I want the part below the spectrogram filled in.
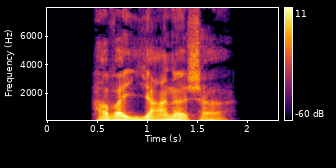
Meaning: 1. comparative degree of hawaiianisch 2. inflection of hawaiianisch: strong/mixed nominative masculine singular 3. inflection of hawaiianisch: strong genitive/dative feminine singular
- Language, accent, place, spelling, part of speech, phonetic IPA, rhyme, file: German, Germany, Berlin, hawaiianischer, adjective, [havaɪ̯ˈi̯aːnɪʃɐ], -aːnɪʃɐ, De-hawaiianischer.ogg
